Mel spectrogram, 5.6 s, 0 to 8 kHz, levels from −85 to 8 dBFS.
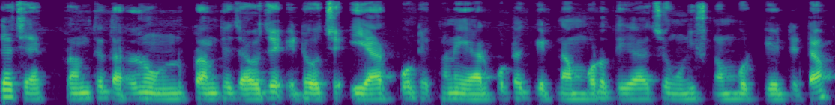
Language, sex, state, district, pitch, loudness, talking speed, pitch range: Bengali, male, West Bengal, Kolkata, 115 Hz, -17 LUFS, 215 wpm, 115-120 Hz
